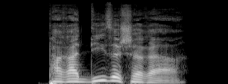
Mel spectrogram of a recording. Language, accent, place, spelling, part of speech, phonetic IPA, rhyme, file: German, Germany, Berlin, paradiesischerer, adjective, [paʁaˈdiːzɪʃəʁɐ], -iːzɪʃəʁɐ, De-paradiesischerer.ogg
- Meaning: inflection of paradiesisch: 1. strong/mixed nominative masculine singular comparative degree 2. strong genitive/dative feminine singular comparative degree 3. strong genitive plural comparative degree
